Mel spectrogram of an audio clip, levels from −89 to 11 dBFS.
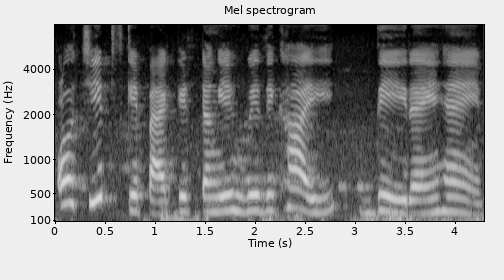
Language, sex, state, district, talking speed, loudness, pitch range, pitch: Hindi, female, Bihar, Kaimur, 140 wpm, -14 LUFS, 225-350 Hz, 240 Hz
